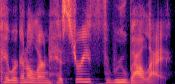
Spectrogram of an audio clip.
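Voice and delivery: plain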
